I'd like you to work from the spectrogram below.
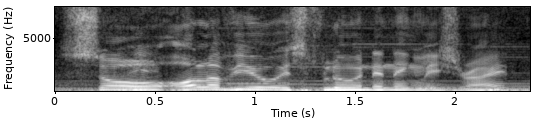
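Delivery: Danish-accented Indonesian; foreigner speaking Indonesian. Real, not acted.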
